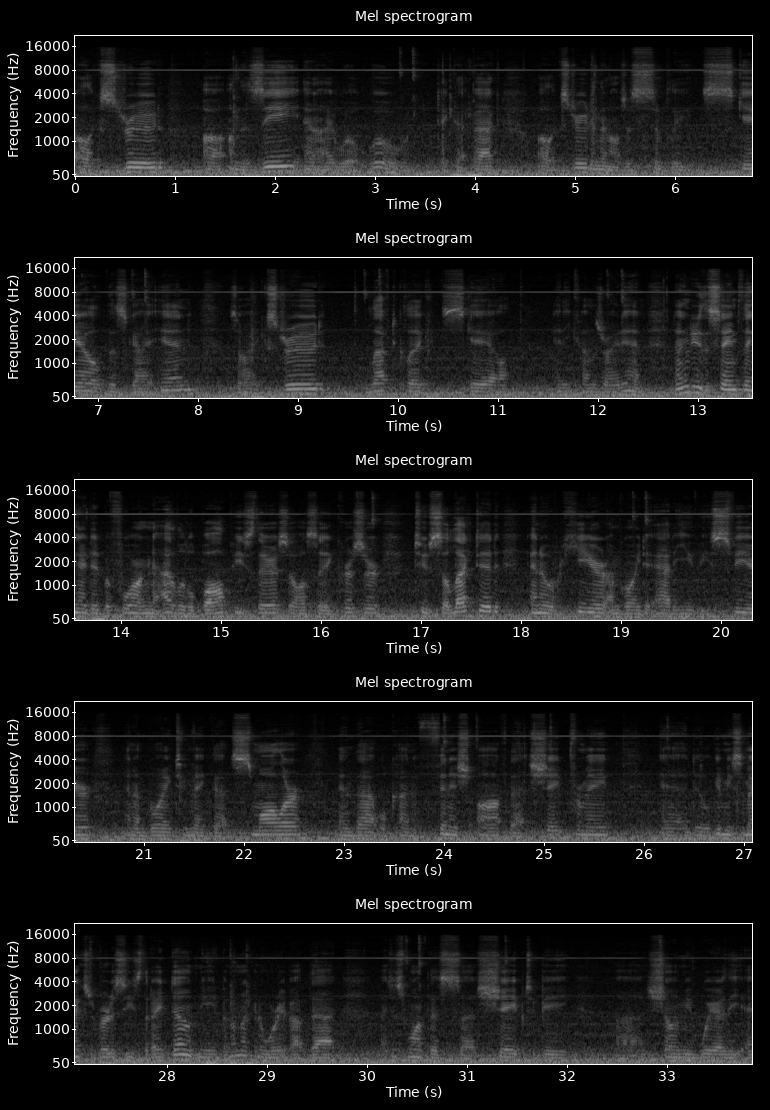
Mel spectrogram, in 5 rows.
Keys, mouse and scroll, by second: 1.5 z, 3.2 click, 3.3 click, 3.7 ctrl+z, 5.1 s, 7.3 click, 7.4 click, 8.4 e, 9.6 click, 9.7 click, 10.2 s, 12.0 click, 12.1 click, 13.4 s, 16.3 click, 16.4 click, 19.0 click, 19.2 click, 21.3 s, 23.8 click, 23.9 click, 24.2 middle click, 25.0 middle click, 25.3 scroll up 1, 26.1 shift+middle click, 28.3 s, 28.6 z, 30.3 click, 30.4 click, 31.3 click, 32.8 click, 33.2 scroll down 1.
